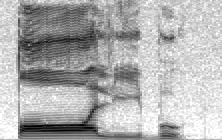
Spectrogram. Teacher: Tafkheem in alif and tarqiq in lam. Why? Because alif is preceded by a letter that is pronounced thick tone.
